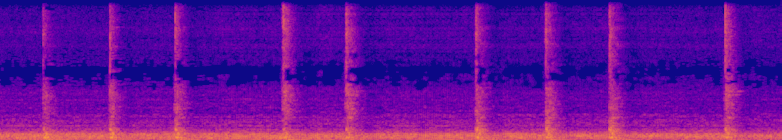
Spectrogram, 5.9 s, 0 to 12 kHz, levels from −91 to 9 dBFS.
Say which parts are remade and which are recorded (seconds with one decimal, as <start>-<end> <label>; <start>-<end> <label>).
0.0-1.6 recorded; 1.6-5.1 remade; 5.1-5.9 recorded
